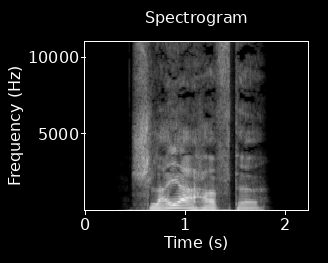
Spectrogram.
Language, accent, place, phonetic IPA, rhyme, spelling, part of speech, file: German, Germany, Berlin, [ˈʃlaɪ̯ɐhaftə], -aɪ̯ɐhaftə, schleierhafte, adjective, De-schleierhafte.ogg
- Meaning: inflection of schleierhaft: 1. strong/mixed nominative/accusative feminine singular 2. strong nominative/accusative plural 3. weak nominative all-gender singular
